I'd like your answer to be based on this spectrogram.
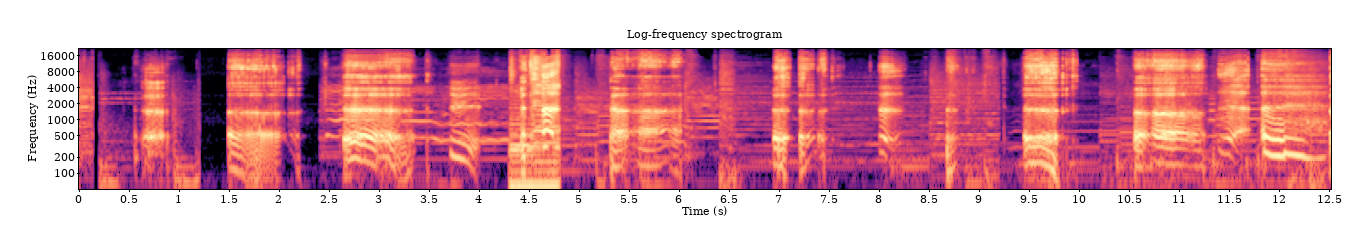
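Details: Compilation of a woman's burps from her live streams: loud, drawn-out voiced belches with sliding pitch over music; repeated burping.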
